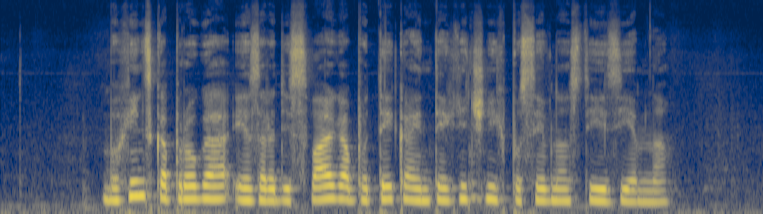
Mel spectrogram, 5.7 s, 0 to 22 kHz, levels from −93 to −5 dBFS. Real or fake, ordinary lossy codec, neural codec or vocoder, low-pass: real; none; none; none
